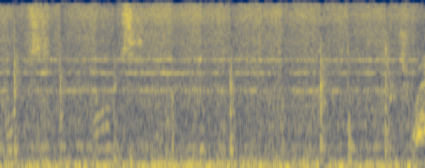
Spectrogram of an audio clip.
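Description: Inside an OceanJet passenger ferry rolling at sea between Leyte and Cebu, a constant loud engine rumble and hull vibration fill the cabin, with scattered knocks and creaks over the droning hum.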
